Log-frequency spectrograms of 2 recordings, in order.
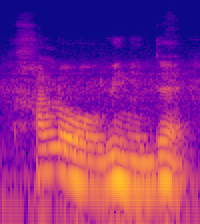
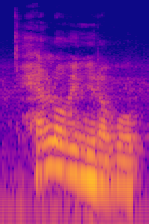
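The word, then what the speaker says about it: Halloween: 헬로윈 세상에 이것은 언제나 이것은 할로윈인데 도대체 누가 이것을 헬로윈이라고 어느 누군가가 신문지상에 한두 개가 이렇게 헬로윈이라고 그래서 앵커가 헬로윈이라고 하기 시작하면 그 모든 다른 전부 똑같이 헬로윈이라고 뭐까짓 거 우리나라 발음 아닌데 할로윈이면 어떻고 헬로윈이면 어떠냐 사실 그런 건 맞습니다. 그렇게 하는데 그냥 듣기 거북해요.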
